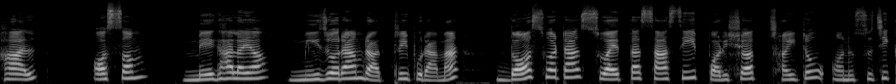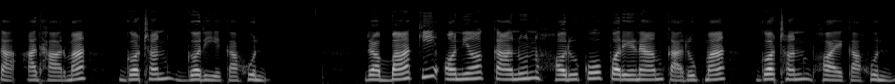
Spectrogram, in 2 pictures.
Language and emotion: Nepali, neutral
